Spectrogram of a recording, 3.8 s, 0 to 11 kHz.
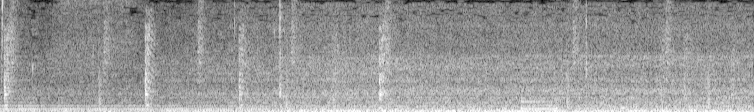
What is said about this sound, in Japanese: あの、ちょっとね、今日は2本撮りなので、えっと、連続って形でちょっと恐縮なんですが、車の中からね、あの、お送りする感じになっております。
